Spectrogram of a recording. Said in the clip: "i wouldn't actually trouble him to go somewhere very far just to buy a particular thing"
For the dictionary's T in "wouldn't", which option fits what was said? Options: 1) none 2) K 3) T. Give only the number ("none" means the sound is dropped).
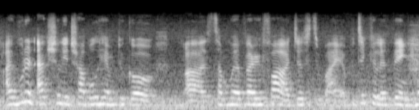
3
